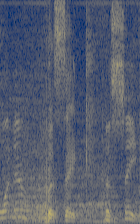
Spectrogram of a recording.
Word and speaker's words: Passaic: Passaic, New Jersey.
